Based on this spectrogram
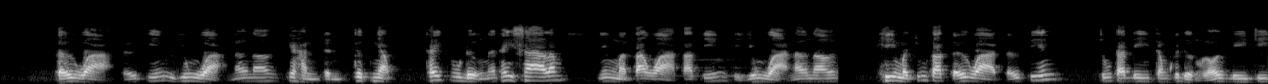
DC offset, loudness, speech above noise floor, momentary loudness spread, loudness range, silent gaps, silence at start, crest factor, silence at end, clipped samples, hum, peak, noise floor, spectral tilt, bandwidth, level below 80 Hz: under 0.1%; -20 LUFS; 45 dB; 11 LU; 2 LU; none; 0.55 s; 18 dB; 0 s; under 0.1%; none; -2 dBFS; -64 dBFS; -6.5 dB/octave; 6.4 kHz; -74 dBFS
